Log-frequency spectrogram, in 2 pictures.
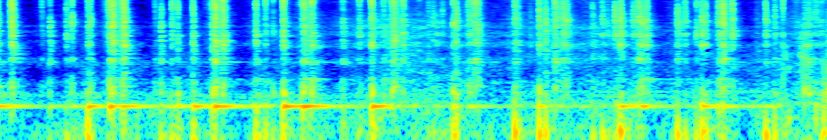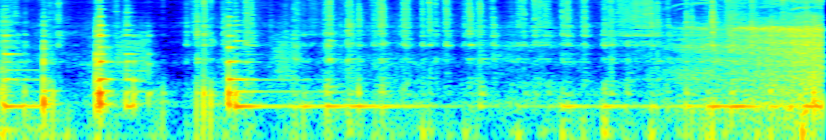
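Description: Fingertips and nails tap rapidly on the outer striped wall and rim of a large, empty, hollow metal popcorn tin with a gold interior. The result is a quiet, irregular patter of short, dry clicks over a faint, steady metallic tone, with a few sharper, louder taps near the middle.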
